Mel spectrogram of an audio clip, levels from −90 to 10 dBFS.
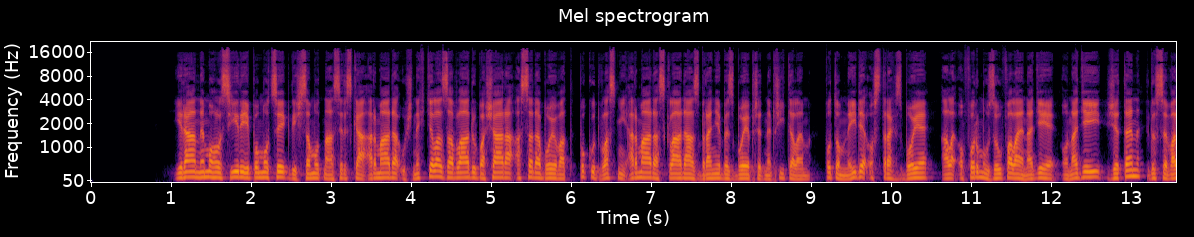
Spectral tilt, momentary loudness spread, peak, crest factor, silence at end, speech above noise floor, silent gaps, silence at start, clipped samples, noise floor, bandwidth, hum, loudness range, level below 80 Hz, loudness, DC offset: -4.5 dB/octave; 6 LU; -4 dBFS; 16 dB; 0 s; over 71 dB; none; 1.05 s; under 0.1%; under -90 dBFS; 18.5 kHz; none; 2 LU; -58 dBFS; -19 LUFS; under 0.1%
